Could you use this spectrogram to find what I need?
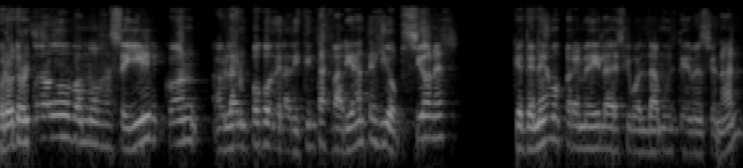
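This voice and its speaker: A man's fairly high voice with ordinary pitch variation at a fairly quick pace. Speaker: economist presenter. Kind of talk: conference presentation. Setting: conference hall with audience. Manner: fast.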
